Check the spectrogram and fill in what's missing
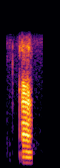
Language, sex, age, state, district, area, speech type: Manipuri, male, 18-30, Manipur, Chandel, rural, conversation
